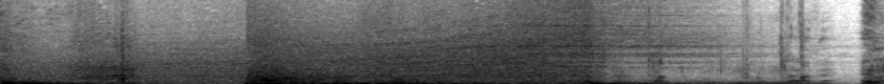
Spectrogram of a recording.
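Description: Film soundtrack of action music mixed with sound-effect booms and whooshes: a heavy hit at the start and another about a second in, then the sound thins out near the end.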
